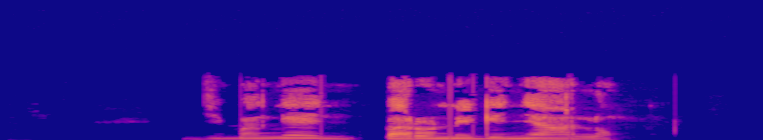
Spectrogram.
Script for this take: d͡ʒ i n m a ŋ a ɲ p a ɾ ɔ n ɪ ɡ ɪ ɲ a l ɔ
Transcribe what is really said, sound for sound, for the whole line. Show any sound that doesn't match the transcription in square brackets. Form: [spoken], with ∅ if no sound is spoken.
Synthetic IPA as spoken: d͡ʒ i [∅] m a ŋ [ɛ] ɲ p a ɾ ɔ n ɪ ɡ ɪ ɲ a l ɔ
